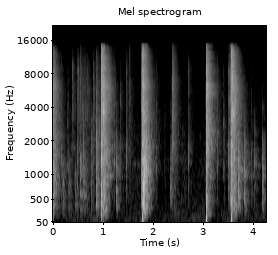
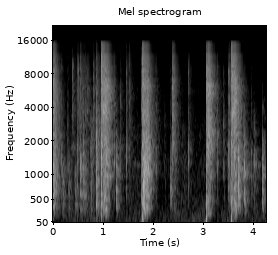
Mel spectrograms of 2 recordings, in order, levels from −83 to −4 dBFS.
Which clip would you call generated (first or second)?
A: first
